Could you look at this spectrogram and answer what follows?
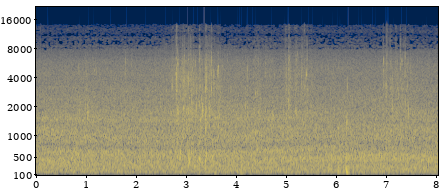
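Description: Steady rush of flowing stream water, with short splashes three times as a hooked trout thrashes in the shallows and is taken in hand. One soft knock comes about six seconds in.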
